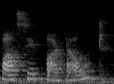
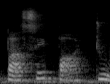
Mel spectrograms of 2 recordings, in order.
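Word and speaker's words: Passepartout: The pronunciation is पासे पा टू, इट्स नॉट पासे पार्ट आउट बट इट इज़ पासे पार्ट टू।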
